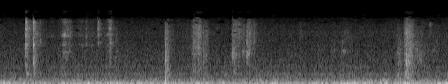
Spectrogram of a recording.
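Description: A few light clicks and taps, as of things handled and set down on a work table, over a steady low rumble.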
